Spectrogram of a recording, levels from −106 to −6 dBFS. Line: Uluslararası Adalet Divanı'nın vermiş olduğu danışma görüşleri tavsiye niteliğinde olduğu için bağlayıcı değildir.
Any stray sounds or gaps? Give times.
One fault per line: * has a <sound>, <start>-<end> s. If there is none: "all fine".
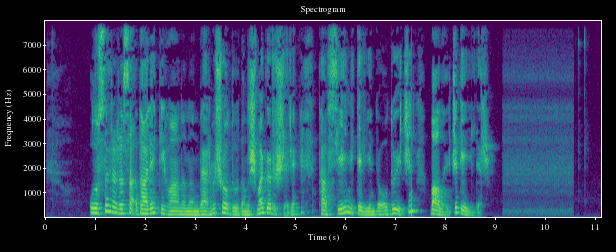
all fine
